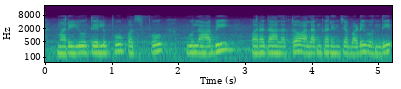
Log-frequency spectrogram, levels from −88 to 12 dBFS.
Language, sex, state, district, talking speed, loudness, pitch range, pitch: Telugu, female, Telangana, Komaram Bheem, 80 wpm, -15 LUFS, 160-185 Hz, 165 Hz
